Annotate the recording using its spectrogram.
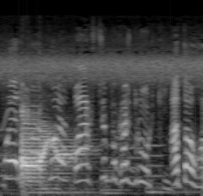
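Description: Men's voices in a lively back-and-forth exchange, over a steady high-pitched insect chorus.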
